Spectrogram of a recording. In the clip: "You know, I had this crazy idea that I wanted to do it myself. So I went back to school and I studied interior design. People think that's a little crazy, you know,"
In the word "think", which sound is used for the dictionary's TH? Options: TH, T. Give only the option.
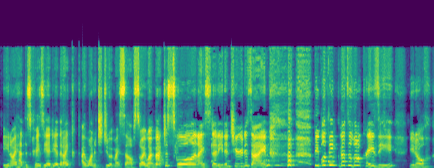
TH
